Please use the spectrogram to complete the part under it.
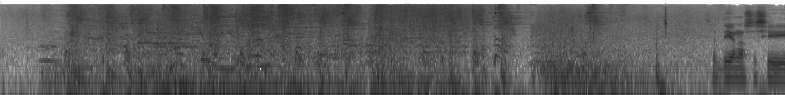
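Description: Swords clash and magic blasts crackle in a hectic fight.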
